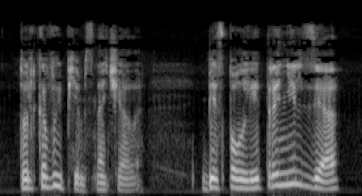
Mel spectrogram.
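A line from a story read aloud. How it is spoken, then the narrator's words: Laughing. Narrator (Russian): засмеялась она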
